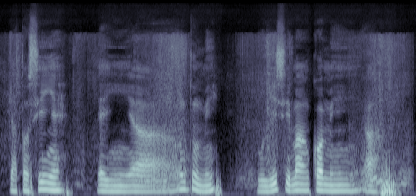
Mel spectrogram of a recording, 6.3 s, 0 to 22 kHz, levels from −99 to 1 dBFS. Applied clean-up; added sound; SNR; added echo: none; Zipper (clothing); 16 dB; none.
